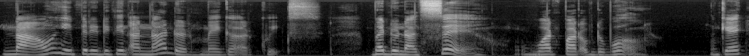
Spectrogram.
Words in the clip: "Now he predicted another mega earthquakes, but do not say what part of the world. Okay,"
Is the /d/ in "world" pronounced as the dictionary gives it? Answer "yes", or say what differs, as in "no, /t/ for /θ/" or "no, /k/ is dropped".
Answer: no, /d/ is dropped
